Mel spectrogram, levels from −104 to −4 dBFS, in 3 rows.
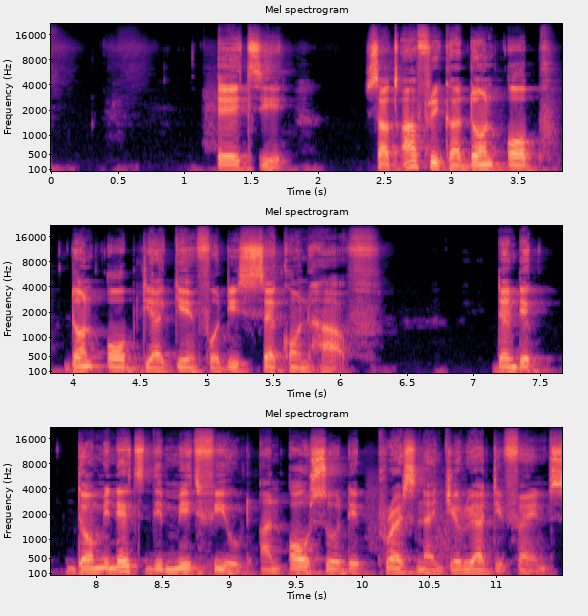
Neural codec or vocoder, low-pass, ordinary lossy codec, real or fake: none; none; none; real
